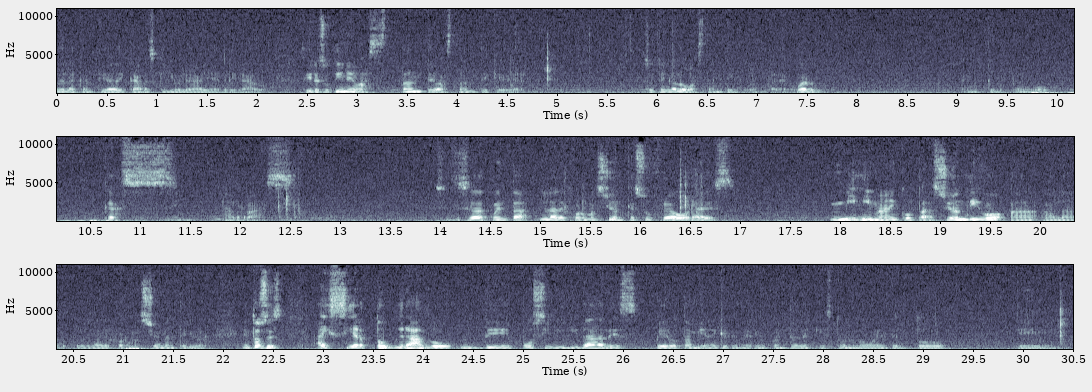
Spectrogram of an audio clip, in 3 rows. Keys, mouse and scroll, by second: 1.7-2.1 scroll down 1, 2.1-4.2 drag, 4.8 right click, 5.2 shift+right click, 6.2 shift+right click, 7.2-11.0 drag, 11.0-11.3 scroll down 1, 11.3 middle click, 11.6 click, 12.8 alt+a, 15.6 Escape, 19.5 Escape, 26.0-28.0 drag, 30.3 right click.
